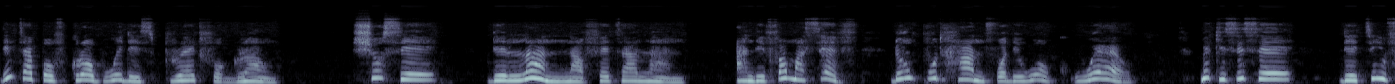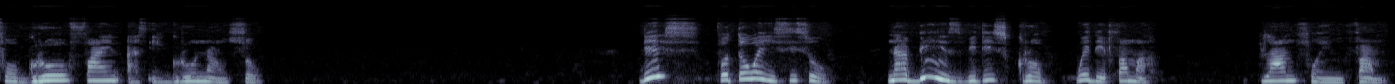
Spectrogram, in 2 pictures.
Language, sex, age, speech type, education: Nigerian Pidgin, female, 15-29, spontaneous, secondary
